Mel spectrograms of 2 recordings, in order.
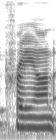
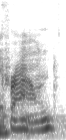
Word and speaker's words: crayon: see our ayo and how do you pronounce it I say crayon I used to say crown crown like because I think I'm not saying it correctly no but it was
